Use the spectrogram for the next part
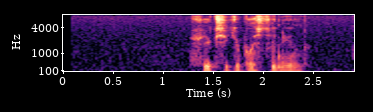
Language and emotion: Russian, neutral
